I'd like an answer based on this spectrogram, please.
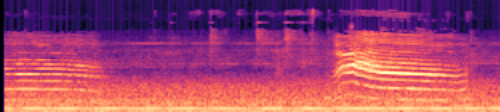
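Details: Bengal kitten reacting to an apple gives two meows, a falling one at the start and a louder, higher, drawn-out one about three seconds later, over a steady low electrical hum.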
